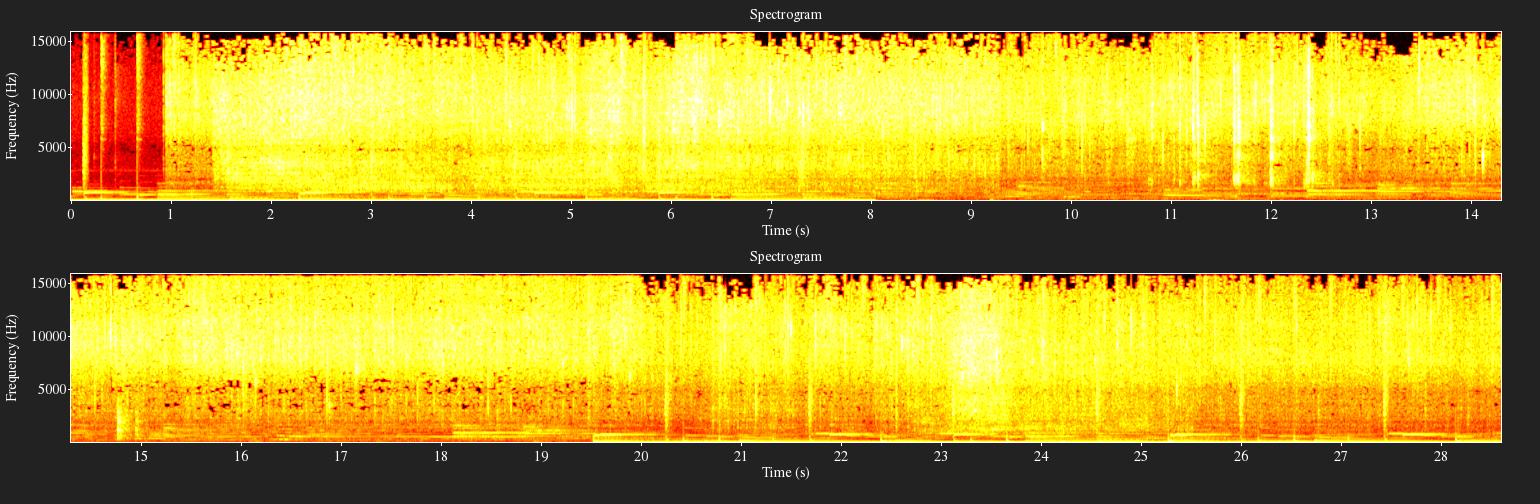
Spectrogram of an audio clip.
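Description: Food sizzling steadily as it fries in a pan, starting about a second in, with a few sharp clicks around the middle. Soft background music plays throughout, its bass dropping out for a while in the middle.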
